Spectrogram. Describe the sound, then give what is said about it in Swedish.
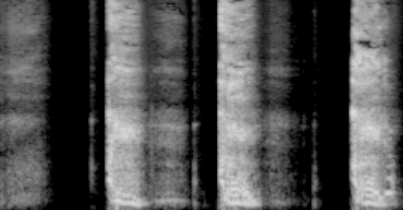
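Harsh, heavy coughing, three loud hacking bursts spaced about a second apart with ragged breathy tails and a quieter rasp before them, no talking. “Jag låter som de som hostar i filmer som sen tar ett papper vid munnen och blöder”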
